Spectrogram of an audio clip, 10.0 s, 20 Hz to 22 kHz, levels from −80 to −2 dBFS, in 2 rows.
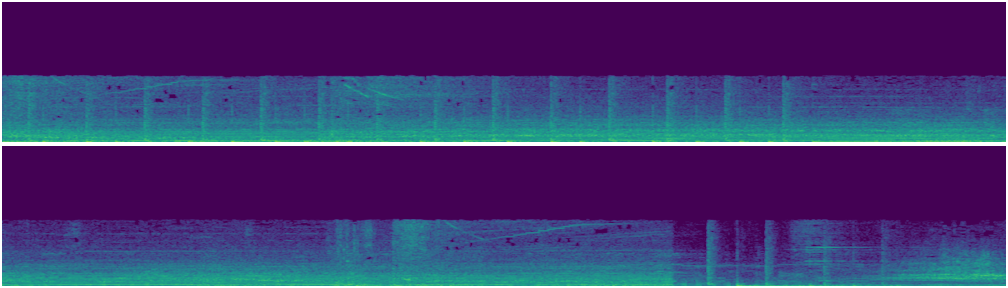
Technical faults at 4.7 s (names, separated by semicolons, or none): wrong sample rate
